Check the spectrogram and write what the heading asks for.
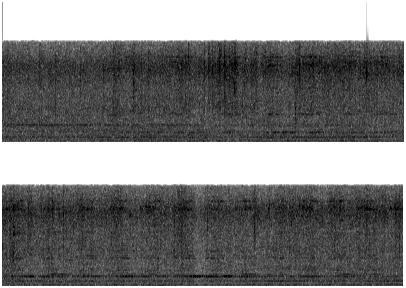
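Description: LFQ film slitting and rewinding machine running at speed, its rollers and shafts turning with a loud, steady mechanical noise and a faint steady high whine.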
